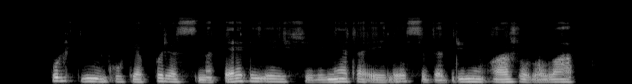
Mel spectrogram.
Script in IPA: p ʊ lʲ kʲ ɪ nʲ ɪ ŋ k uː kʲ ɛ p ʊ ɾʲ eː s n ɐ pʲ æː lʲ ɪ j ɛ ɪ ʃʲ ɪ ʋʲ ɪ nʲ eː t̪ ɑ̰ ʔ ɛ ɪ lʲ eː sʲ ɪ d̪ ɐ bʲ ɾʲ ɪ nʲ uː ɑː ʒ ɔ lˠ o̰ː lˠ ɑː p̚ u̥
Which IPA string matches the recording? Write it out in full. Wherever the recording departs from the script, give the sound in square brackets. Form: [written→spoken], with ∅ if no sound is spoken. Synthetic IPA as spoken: p ʊ lʲ kʲ ɪ nʲ ɪ ŋ k uː kʲ ɛ p ʊ ɾʲ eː s n ɐ pʲ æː lʲ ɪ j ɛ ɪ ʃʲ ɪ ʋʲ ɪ nʲ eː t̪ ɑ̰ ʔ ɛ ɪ lʲ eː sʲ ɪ d̪ ɐ bʲ ɾʲ ɪ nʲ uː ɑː ʒ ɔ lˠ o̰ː lˠ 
